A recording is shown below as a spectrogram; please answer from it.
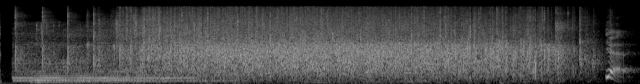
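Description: Studio audience applauding: the clapping builds over the first couple of seconds, holds, and dies away near the end. A steady low hum sounds under it in the first two seconds.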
